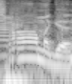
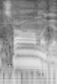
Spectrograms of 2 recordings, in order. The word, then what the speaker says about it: ptarmigan: Oh my good lord, it's like ptarmigan, isn't it? It's like a ptarmigan. That's spelled with a silent P.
